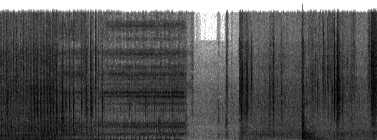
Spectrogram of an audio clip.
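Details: Neglected Nissan Frontier four-cylinder on a freezing day with oil added to the cylinders: ragged uneven firing for a few seconds then stumbles and dies, heavy smoke; really bad low compression from shot rings or worn cylinder walls.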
